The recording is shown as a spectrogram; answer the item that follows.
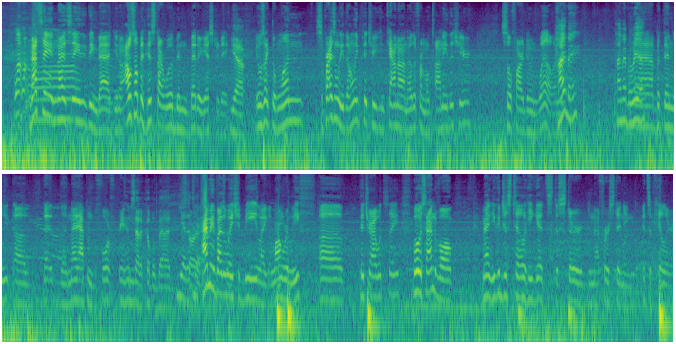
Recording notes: Replay of the live from the Tailgate.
